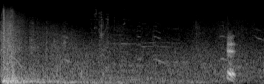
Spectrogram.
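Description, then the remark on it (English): A video game cannon fires with a loud, sharp boom that trails off into a fading rumble, followed a couple of seconds later by a shorter, quieter blast. “It's a fucking cannon.”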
